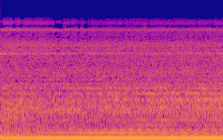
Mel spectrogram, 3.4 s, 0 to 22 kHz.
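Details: Vacuum pump, with water tank, on a 1600-liter mixer at start of vacuum test; steady low even hum with deep constant tone, no knocking or grinding, very low noise, good-quality pump running normally.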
